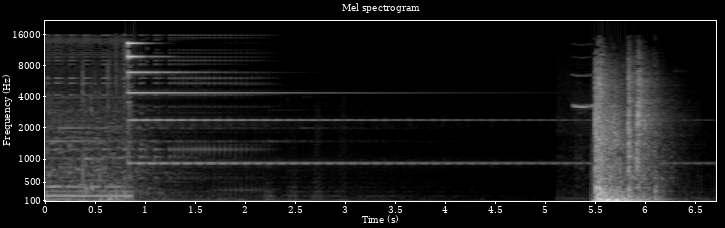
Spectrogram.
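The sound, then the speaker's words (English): A bright ding rings out and slowly fades, the third and final one, then after a pause the heavy, locked front doors of a hotel slam shut with a loud, booming crash and a short rattling clatter. “The doors slammed shut, and I heard Ren, Lilla, and Ozzy start pounding against them.”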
